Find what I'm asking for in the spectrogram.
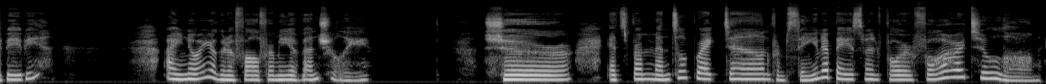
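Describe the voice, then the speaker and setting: A woman's voice: a little high, no room sound, clean studio sound. A woman playing an obsessed young yandere kidnapper in an intimate ASMR roleplay, rambling coyly and sweetly with menace. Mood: cheerfully obsessed. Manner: rambling, giggly, coy, threatening in a sweet tone.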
